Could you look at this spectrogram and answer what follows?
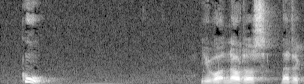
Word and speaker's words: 固: Pronounced fourth tone, gu, gu.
